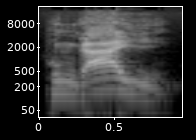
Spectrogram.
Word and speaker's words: Hungani: So, ladies and gentlemen, we are about to now check out the news of Hungani, that's how they pronounce it, Ndlovu, and Stephanie Sandows Ndlovu, as their marriage comes to an end.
